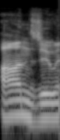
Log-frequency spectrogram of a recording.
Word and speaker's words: Anzu: So it's not actually even written Anzu in Sumerian. It's An-im-dugud. Anyhow. Okay, so now that we've cleared that up, it's Anzu, it's not Zu.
